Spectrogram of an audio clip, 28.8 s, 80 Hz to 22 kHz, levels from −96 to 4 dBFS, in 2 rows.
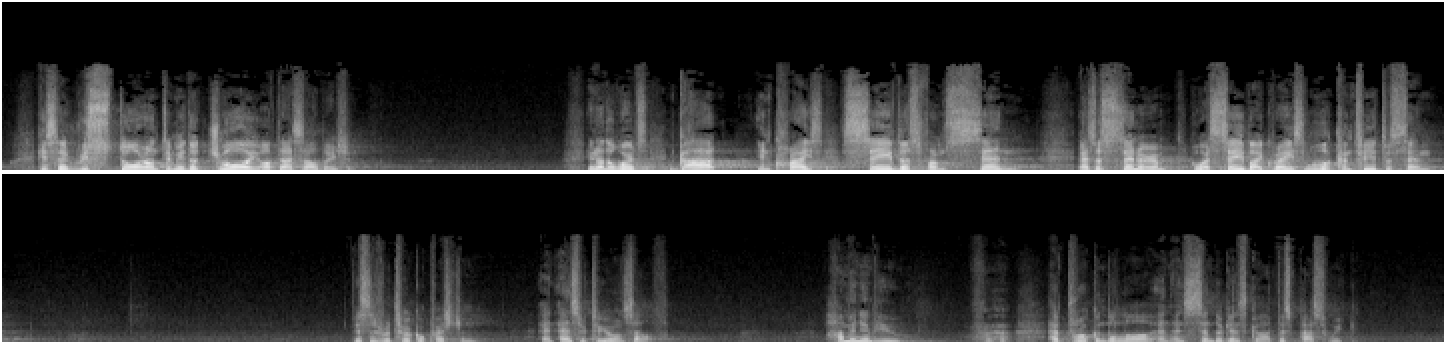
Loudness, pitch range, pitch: -19 LUFS, 160-250 Hz, 200 Hz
